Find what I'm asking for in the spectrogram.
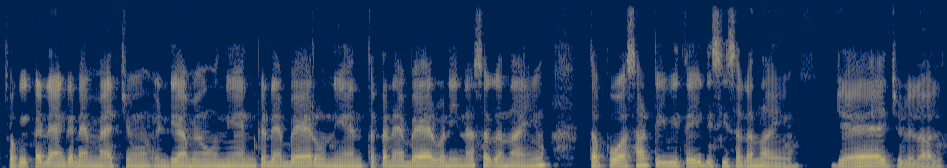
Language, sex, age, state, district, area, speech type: Sindhi, male, 30-45, Maharashtra, Mumbai Suburban, urban, spontaneous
